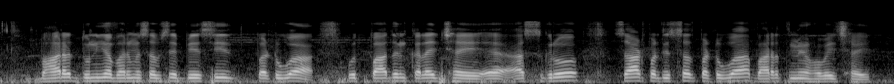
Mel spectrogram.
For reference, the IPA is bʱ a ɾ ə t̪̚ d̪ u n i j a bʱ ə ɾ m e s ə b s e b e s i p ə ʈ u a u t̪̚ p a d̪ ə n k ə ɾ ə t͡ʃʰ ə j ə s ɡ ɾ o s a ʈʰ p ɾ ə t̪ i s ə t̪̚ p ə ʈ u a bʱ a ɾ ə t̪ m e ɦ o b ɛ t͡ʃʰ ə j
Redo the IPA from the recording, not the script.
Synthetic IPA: bʱ a ɾ ə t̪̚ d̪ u n i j a bʱ ə ɾ m e s ə b s e b e s i p ə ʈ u a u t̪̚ p a d̪ ə n k ə ɾ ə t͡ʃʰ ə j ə s ɡ ɾ o s a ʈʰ p ɾ ə t̪ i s ə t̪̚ p ə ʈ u a bʱ a ɾ ə t̪ m e ɦ o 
